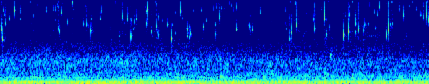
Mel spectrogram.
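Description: Faint aquarium water sounds: water trickling at the surface from the filter return, with many small high drips and plinks, several a second, over a steady low hum.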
